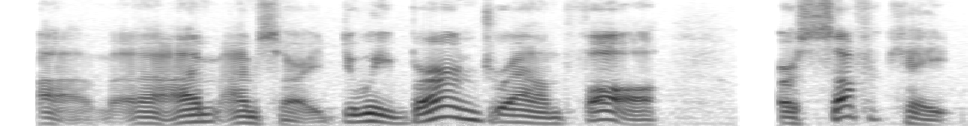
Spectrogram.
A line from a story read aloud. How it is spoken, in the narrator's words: Chert asked angrily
